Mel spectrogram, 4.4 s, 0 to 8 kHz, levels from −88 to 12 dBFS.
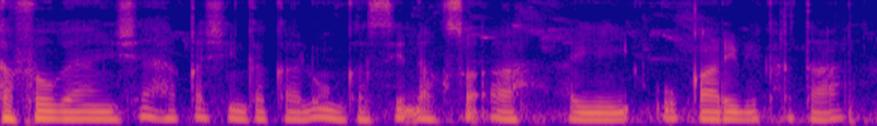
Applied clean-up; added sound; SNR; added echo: none; none; none; none.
